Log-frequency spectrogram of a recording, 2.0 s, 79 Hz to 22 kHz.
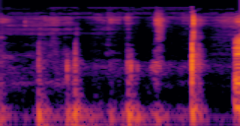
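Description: A smoke stopper's XT60 plug being pushed onto a quadcopter's XT60 connector, with a few small plastic clicks and knocks from the connectors and hands. The two sharpest clicks come in the second half.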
